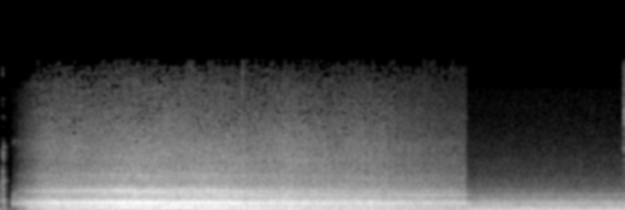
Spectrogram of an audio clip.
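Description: A train engine hums and rumbles steadily.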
